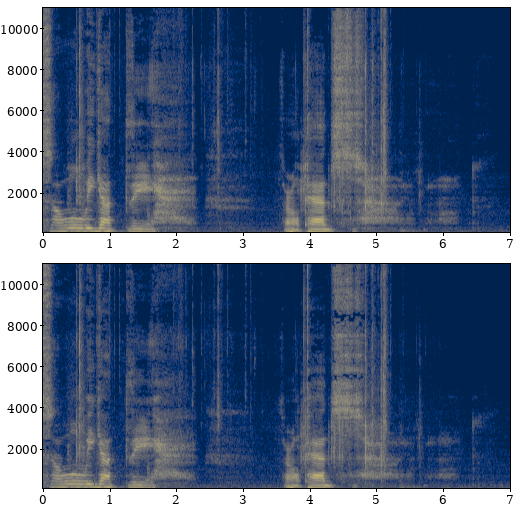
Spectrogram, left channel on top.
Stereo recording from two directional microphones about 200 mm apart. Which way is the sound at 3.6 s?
25° left (ahead or behind).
